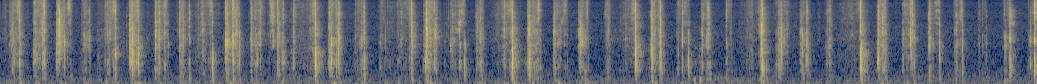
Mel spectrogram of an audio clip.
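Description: An oracle card deck being shuffled by hand before a card is drawn: a quick, uneven run of soft card flicks and slaps, several a second.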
